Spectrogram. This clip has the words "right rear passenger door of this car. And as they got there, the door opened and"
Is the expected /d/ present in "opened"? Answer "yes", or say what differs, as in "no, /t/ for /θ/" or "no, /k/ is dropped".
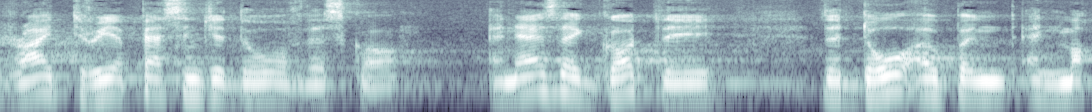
yes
